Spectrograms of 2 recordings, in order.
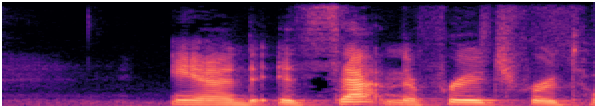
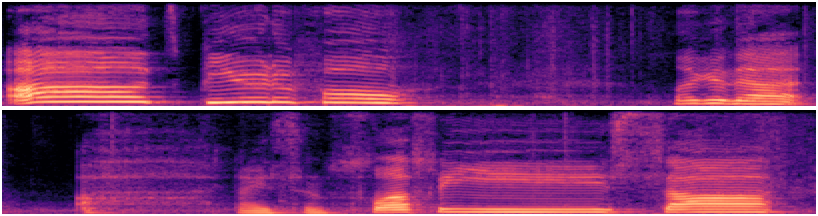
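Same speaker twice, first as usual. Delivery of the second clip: higher, louder and slow, gushing over the loaf; delighted awe; 6 semitones higher, 6 dB louder, slower than usual. Real, not acted. Baker showing viewers her fresh loaf, thrilled and gushing. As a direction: swoon over it like a proud baker.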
